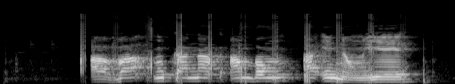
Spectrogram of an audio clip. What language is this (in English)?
Bakoko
